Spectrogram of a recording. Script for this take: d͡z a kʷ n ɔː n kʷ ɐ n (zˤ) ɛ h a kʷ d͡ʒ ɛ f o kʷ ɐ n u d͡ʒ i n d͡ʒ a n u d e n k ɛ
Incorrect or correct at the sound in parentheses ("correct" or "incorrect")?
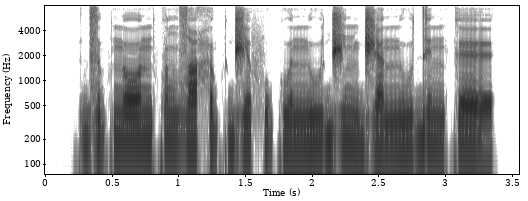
correct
